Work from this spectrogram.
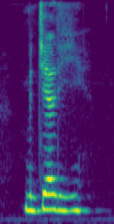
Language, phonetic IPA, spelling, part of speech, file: Czech, [ˈbɟɛliː], bdělý, adjective, Cs-bdělý.ogg
- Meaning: 1. awake 2. alert, vigilant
